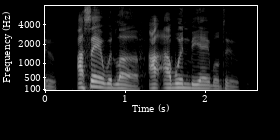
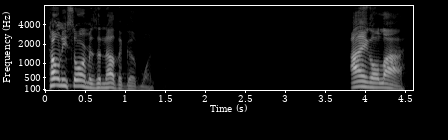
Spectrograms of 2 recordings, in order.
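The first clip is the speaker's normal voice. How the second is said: ordinary talk, nothing marked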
